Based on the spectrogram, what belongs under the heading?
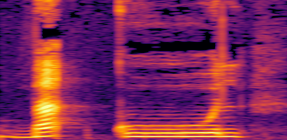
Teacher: for the hamza, you really do want to stop that sound. So for example, like we said in the last class, we had the example, ma'kul. So you want to abruptly stop the sound. This is the sound of the hamza, and here you are going to apply shidda.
